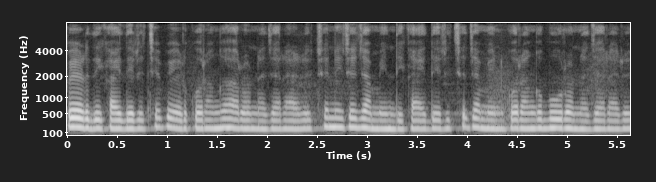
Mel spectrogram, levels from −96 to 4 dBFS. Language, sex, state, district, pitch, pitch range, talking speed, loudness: Rajasthani, female, Rajasthan, Nagaur, 175 Hz, 170-185 Hz, 285 wpm, -18 LUFS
